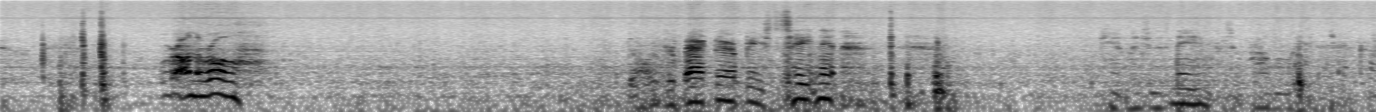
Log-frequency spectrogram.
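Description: A car engine hums as the car drives.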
